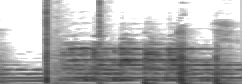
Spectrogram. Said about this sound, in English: Hit the fucking buzzer. Hit the fucking buzzer.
